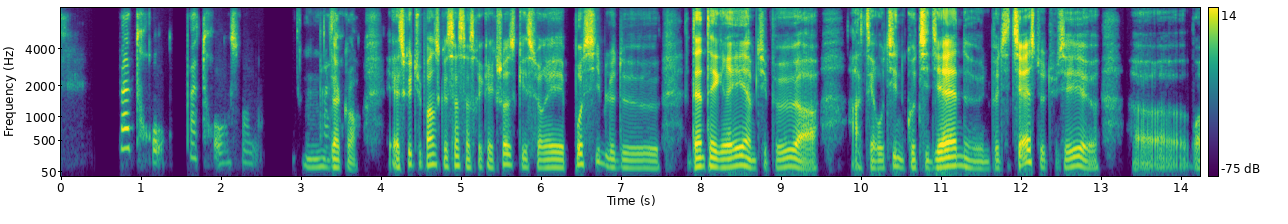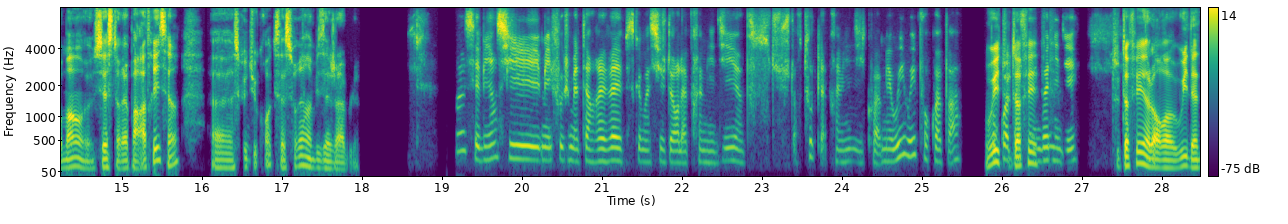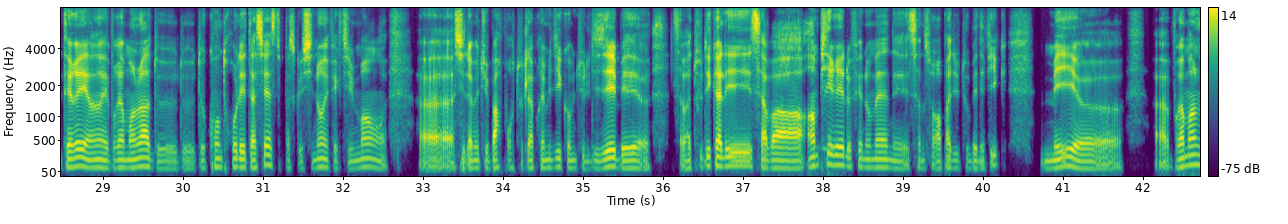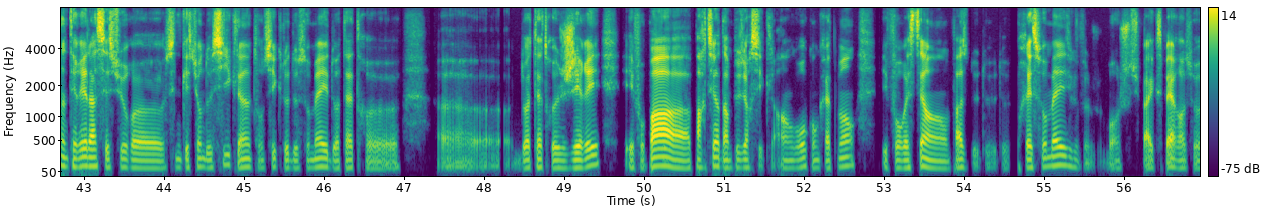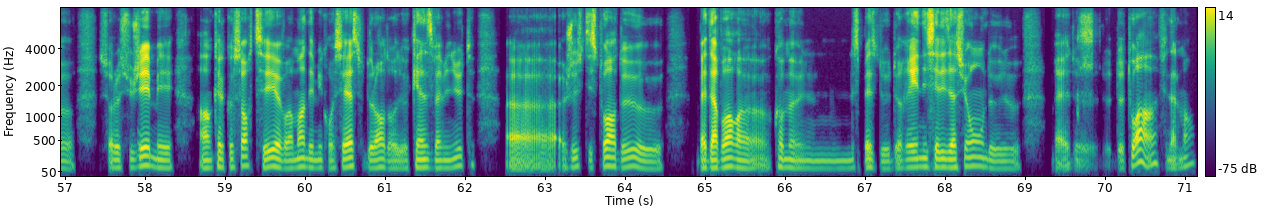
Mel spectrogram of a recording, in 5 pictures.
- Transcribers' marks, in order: tapping; blowing; drawn out: "heu"; stressed: "géré"; unintelligible speech; chuckle
- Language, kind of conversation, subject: French, advice, Comment améliorer ma récupération et gérer la fatigue pour dépasser un plateau de performance ?
- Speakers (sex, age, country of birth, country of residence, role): female, 45-49, France, France, user; male, 35-39, France, France, advisor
